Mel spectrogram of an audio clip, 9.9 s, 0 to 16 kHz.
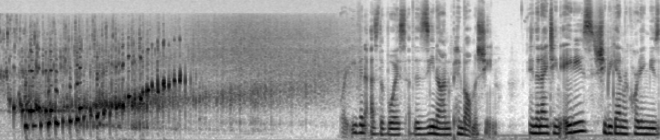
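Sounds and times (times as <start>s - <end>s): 
cola poured from a bottle, fizzing: 0.0s - 5.4s
speech: 5.3s - 9.9s.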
